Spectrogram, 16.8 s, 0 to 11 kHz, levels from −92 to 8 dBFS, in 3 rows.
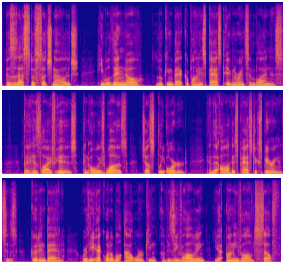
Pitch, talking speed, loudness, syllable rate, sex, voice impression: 110 Hz, 155 wpm, -19 LUFS, 5.1 syllables/s, male, masculine, adult-like, slightly thick, cool, sincere, slightly calm, slightly kind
